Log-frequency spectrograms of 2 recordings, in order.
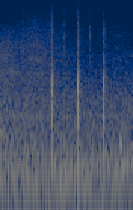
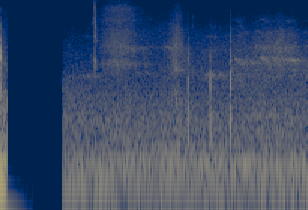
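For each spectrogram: First: Three quick, bright finger taps on a pomegranate, a firm near-metallic tick that marks the fruit as ripe. Second: A few quick, dry finger taps on a pomegranate still on the tree; the fruit is not ripe yet.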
